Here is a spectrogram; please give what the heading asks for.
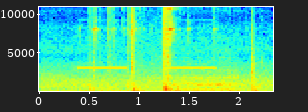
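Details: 1997 Nissan D21 Hardbody, 107,000 original miles, runs fine with no engine lights: faint high whirring tone comes and goes at the passenger-side firewall after key-on, with key jangle and clicks; sounds almost like a CD changer, source unknown.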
